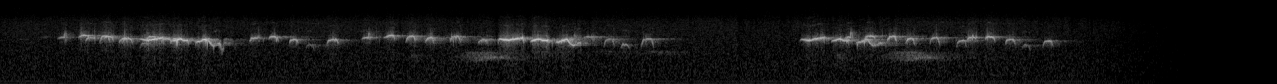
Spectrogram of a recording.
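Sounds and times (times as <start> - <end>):
mountain wren-babbler giving high rapid chattering phrases: 0.5 - 6.7, 8.0 - 10.6.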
